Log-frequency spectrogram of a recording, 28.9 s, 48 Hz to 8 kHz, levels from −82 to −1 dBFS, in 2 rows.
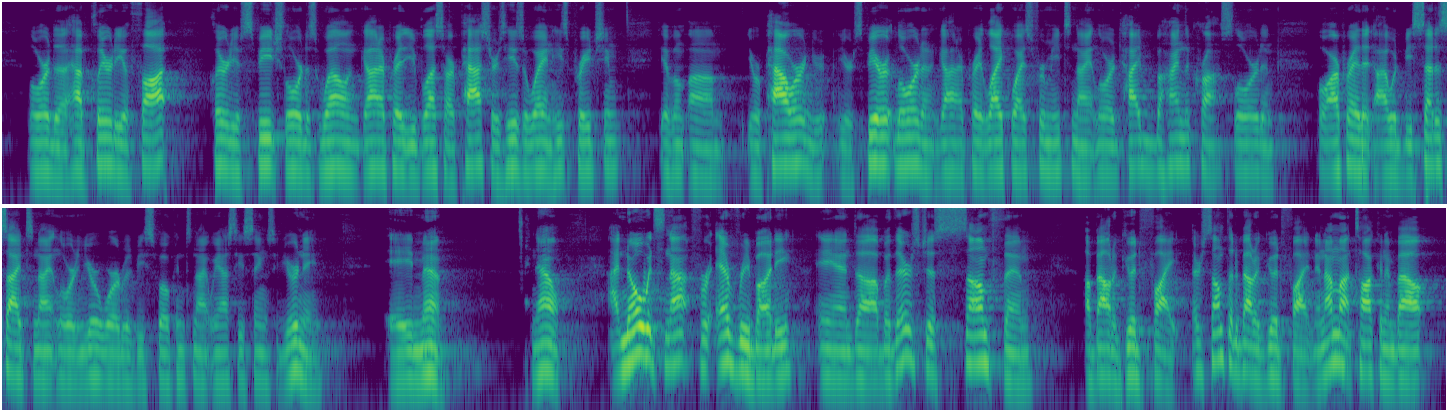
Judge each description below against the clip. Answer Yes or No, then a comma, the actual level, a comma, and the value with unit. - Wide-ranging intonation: No, average, 2.9 semitones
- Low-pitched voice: Yes, low, 115 Hz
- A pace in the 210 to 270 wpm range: Yes, fast, 220 wpm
